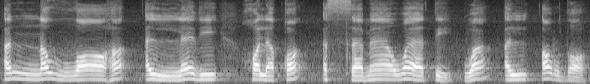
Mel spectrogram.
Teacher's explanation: اسم اللہ کے حرف لام سے پہلے والے حرف نون پر زبر ہے، اسم اللہ کے حرف لام کو پر کر کے پڑھا جائے گا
